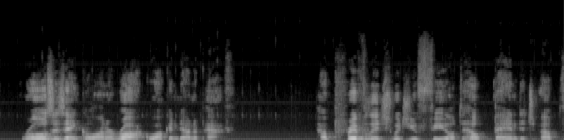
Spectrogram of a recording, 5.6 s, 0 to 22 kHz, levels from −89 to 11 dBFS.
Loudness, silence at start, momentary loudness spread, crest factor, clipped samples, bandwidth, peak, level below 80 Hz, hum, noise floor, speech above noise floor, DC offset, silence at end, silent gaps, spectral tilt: -26 LUFS; 0.25 s; 11 LU; 22 dB; under 0.1%; 15.5 kHz; -6 dBFS; -78 dBFS; 60 Hz at -60 dBFS; -61 dBFS; 35 dB; under 0.1%; 0.05 s; none; -3 dB/octave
